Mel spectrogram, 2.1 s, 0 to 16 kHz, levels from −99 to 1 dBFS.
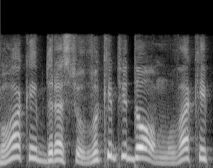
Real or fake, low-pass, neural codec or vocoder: fake; 7.2 kHz; codec, 16 kHz, 1 kbps, X-Codec, WavLM features, trained on Multilingual LibriSpeech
